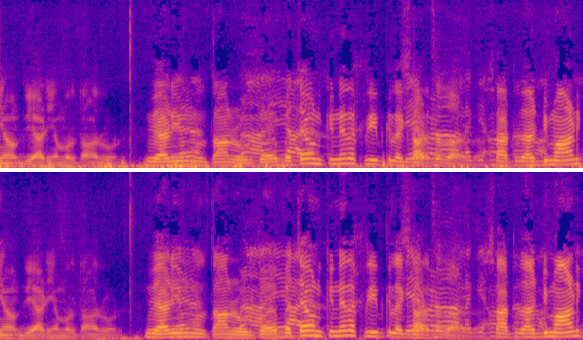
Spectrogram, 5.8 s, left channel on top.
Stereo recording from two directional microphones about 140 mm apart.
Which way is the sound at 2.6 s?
65° right (ahead or behind).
